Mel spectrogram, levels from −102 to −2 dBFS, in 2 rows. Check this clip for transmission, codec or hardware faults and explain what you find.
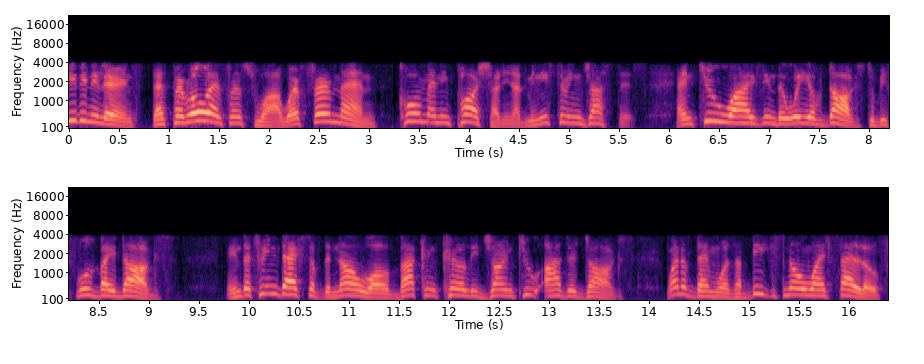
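No transmission, codec or hardware faults turn up anywhere in this speech.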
